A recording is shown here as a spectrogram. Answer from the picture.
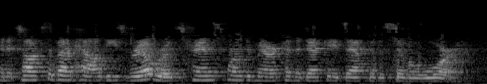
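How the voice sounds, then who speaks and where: Over noticeable background noise and audible room echo, a woman of medium pitch speaks at a fairly quick pace with ordinary pitch variation. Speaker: librarian. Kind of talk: book talk presentation. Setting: audience in a room. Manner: fast.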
